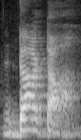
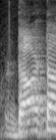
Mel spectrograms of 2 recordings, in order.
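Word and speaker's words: data: और आखिरी हमारा डाटा। डाटा नहीं होता, ये होता है डेटा।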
